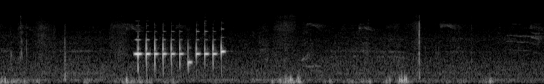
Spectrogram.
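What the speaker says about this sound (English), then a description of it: "now my phone's ringing." A short burst of rapid electronic beeps from a mobile phone, about ten quick pulses, then quiet rustling and a few soft bumps.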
